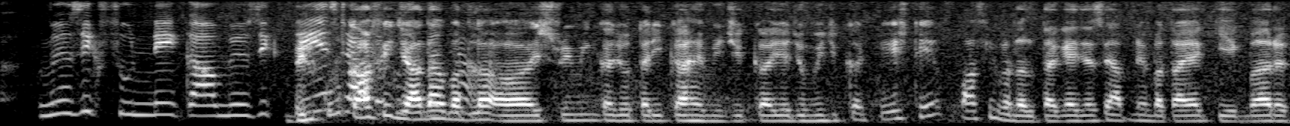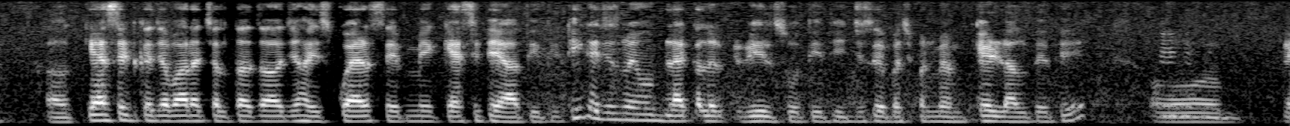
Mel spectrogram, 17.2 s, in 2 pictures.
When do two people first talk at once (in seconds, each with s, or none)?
2.0 s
